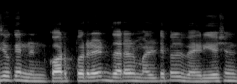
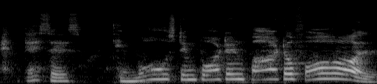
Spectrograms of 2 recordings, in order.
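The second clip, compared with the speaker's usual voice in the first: slow, soft, raised-pitch hush; hushed variation; 4 semitones higher, 6 dB quieter than usual. Shown as a demonstration. Coach shows bringing down the loudness with depth, slow and hushed. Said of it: "maybe you can incorporate this variation".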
